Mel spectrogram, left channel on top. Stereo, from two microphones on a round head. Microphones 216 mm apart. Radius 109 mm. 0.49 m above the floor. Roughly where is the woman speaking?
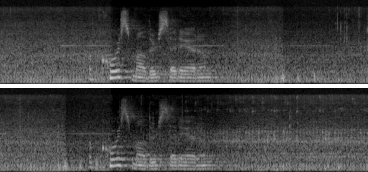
Left.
